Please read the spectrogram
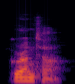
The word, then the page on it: grunter: Australian English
